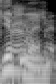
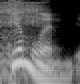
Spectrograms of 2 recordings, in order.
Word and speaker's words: Gimlin: You said Patterson-Gimley. – Oh. – Gimley happens. – Oh, I'm sorry. Oh, yes. Okay. Am I saying that wrong? – It was Gimlin. It's Patterson-Gimlin. – Gilman. – Sorry. Yes. No, it's Gimlin. It's G-I-M-L-I-N.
